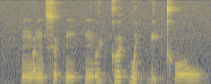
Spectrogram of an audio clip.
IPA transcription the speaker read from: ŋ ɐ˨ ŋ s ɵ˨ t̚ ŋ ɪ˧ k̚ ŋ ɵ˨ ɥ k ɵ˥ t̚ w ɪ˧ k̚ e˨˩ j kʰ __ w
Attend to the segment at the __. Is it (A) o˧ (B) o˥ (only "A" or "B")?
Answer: A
